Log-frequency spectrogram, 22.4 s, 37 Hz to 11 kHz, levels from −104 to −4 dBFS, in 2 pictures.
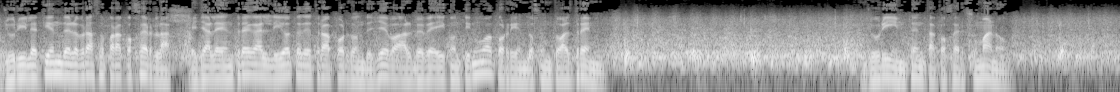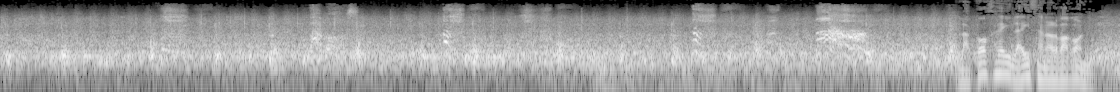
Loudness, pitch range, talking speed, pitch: -17 LUFS, 85-105 Hz, 100 wpm, 90 Hz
